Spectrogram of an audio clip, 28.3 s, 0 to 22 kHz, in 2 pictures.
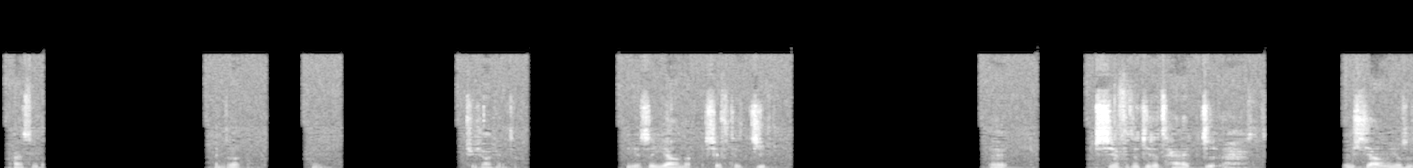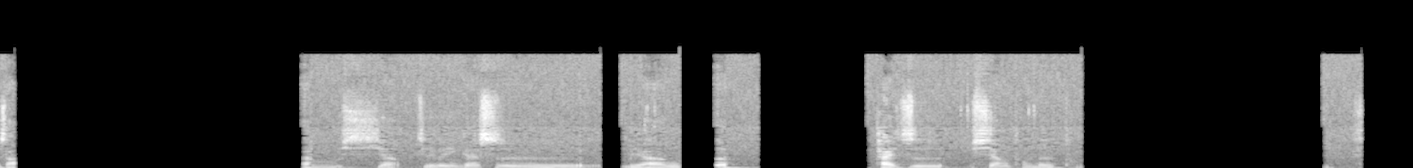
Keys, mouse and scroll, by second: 1.5-3.4 drag, 4.4-6.1 drag, 6.2 middle click, 6.9 Tab, 7.7 shift+g, 10.1 Tab, 10.6 shift+g, 18.5 middle click, 20.3-26.2 drag, 28.1 click.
